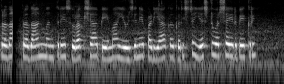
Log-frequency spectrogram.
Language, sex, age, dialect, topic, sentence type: Kannada, female, 18-24, Dharwad Kannada, banking, question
